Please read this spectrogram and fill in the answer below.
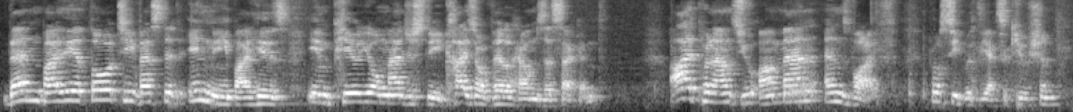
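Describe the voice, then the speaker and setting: An actor playing an imperious, pompous naval captain, commanding and formal, in a live radio play. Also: male voice, on the high side, lively intonation, unhurried. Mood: formal, officious. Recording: roomy live stage recording.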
